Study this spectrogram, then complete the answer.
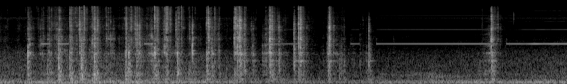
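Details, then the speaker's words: Electric range front top burner not heating, tested with an ohm meter continuity tone: crackling clicks as the element is wiggled, tone cutting in and out; burnt receptacle prongs losing contact, switch good. "receptacles burn up prongs ain't making contact booah got a good switch but we ain't got a good receptacle"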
